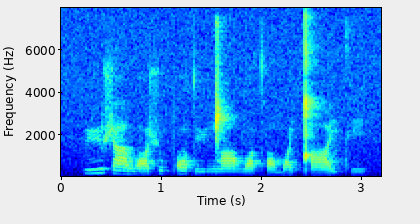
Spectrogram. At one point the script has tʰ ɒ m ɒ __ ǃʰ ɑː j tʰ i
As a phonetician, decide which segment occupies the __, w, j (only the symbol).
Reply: j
